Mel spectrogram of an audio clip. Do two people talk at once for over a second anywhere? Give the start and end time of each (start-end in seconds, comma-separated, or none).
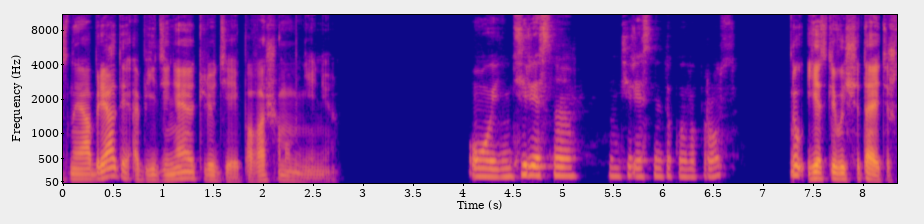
none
